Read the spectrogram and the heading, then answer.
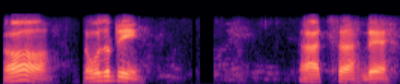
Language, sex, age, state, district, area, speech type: Assamese, male, 60+, Assam, Goalpara, rural, conversation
